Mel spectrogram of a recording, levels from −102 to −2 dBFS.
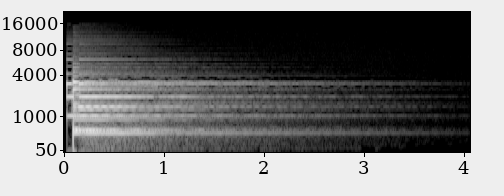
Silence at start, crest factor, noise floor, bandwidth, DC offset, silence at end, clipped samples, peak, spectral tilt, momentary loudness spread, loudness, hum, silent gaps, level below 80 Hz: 0 s; 24 dB; -79 dBFS; 11 kHz; under 0.1%; 2.5 s; under 0.1%; 0 dBFS; -1 dB/octave; 27 LU; -18 LUFS; none; none; -60 dBFS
